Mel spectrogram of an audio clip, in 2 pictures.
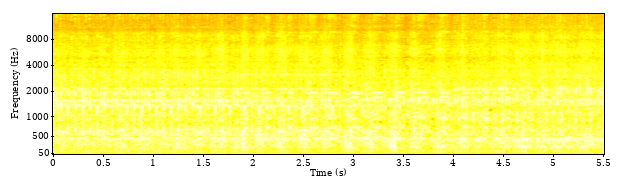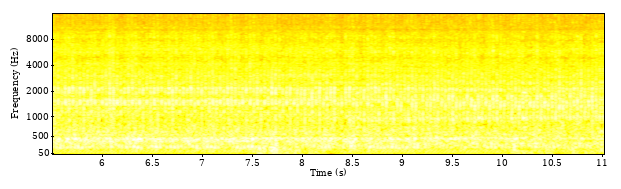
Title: Mondeo 2.0 tdci titanium 2006 rough idle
